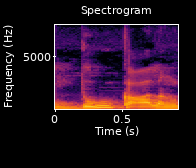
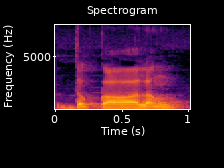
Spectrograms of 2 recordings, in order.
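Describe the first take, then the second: First: The first vowel is long, with a break. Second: The first vowel is short, said quickly. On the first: The speaker calls it wrong. "ना ही दू कालंग कहना है। दद्दे में दुरंकड़ भी नहीं लगानी" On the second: The speaker calls it right. "सो दद्दे औंकड़ दो। जल्दी जल्दी बोलना है"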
